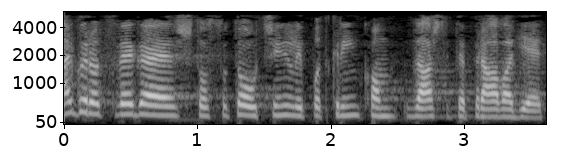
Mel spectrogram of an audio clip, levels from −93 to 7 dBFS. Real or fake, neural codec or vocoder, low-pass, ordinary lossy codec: real; none; 5.4 kHz; MP3, 48 kbps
